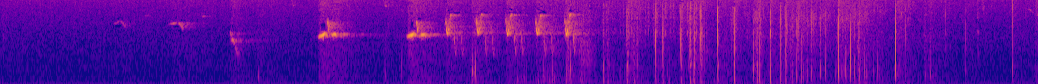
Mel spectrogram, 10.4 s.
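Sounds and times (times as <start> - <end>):
nightingale song with whistle and rattling notes: 3.2 - 10.3.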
